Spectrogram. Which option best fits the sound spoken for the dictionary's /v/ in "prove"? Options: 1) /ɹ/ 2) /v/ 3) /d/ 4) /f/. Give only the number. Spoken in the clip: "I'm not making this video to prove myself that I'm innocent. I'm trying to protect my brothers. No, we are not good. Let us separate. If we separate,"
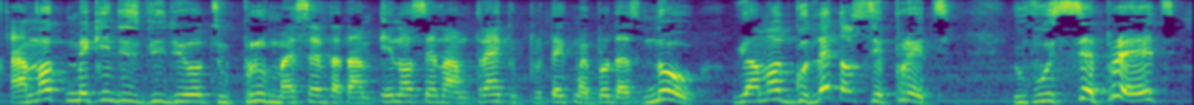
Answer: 2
